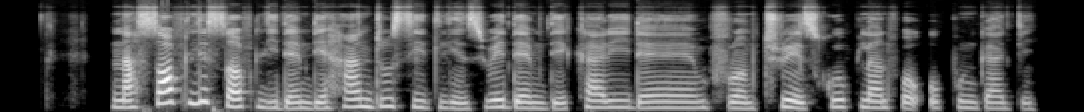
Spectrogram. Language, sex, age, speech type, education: Nigerian Pidgin, female, 15-29, spontaneous, tertiary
